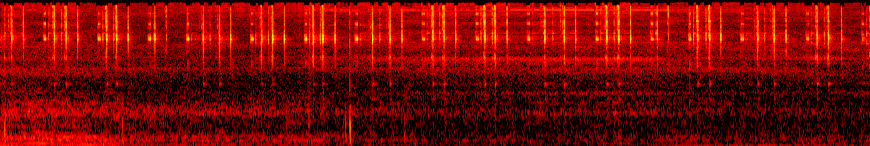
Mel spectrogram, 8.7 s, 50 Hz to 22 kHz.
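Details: Six-month-old LaCie Rugged 4TB USB-powered 2.5-inch drive, out of its case: faint, uneven ticking of about two clicks a second over hiss. The drive isn't recognized by Mac or Windows; failure suspected.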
